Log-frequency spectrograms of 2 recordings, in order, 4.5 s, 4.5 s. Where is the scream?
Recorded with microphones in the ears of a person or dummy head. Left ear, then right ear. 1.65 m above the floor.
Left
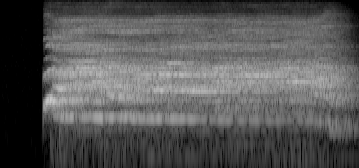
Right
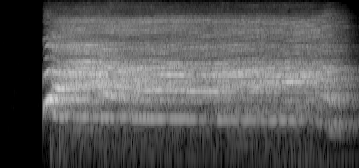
55° right (ahead or behind), 0.8 m; by 4.4 s 40° right (ahead or behind), 2 m.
